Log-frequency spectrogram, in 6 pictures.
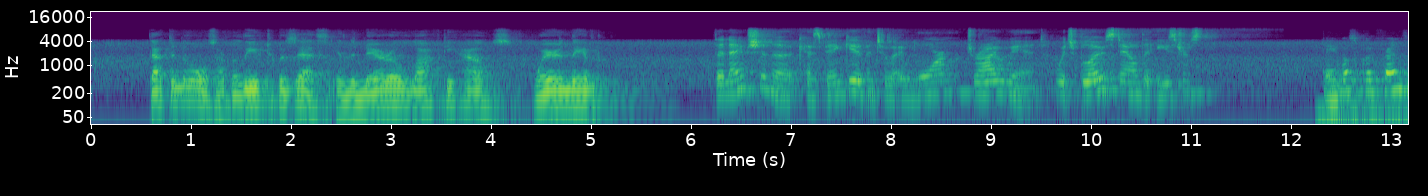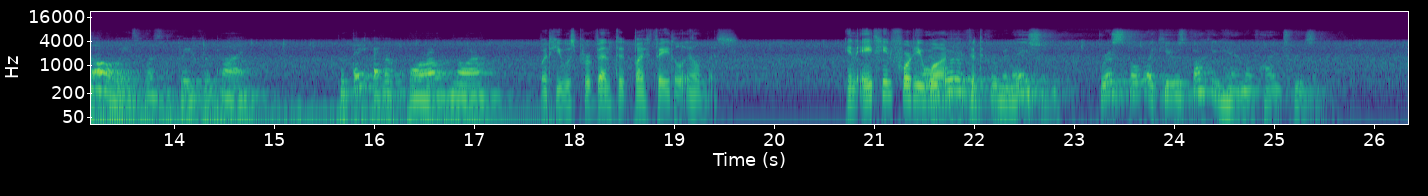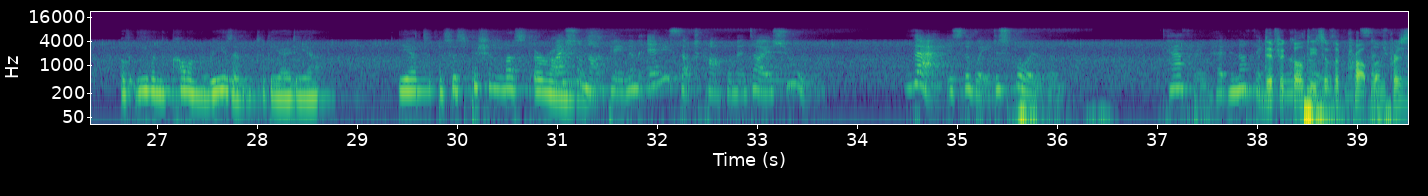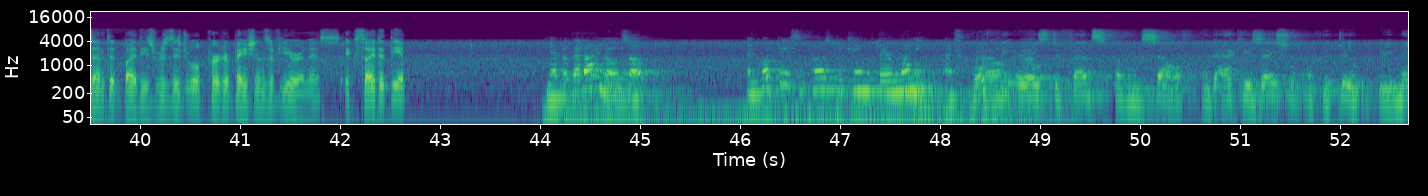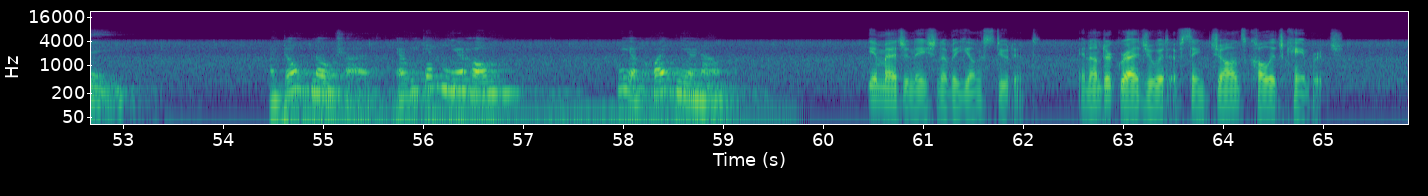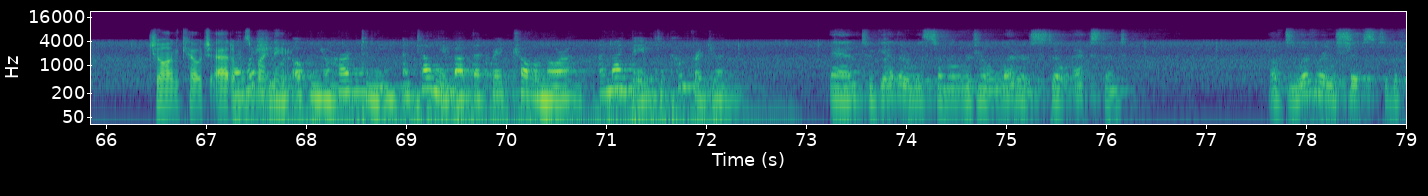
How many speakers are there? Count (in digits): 7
